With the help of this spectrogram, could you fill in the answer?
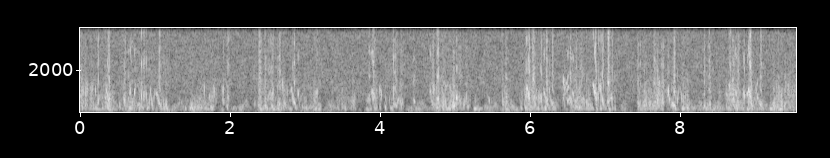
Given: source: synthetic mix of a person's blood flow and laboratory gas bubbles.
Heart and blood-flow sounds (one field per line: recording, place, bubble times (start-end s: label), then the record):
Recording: Doppler ultrasound of blood flow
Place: precordium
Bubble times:
0.00-0.47 s: bubbles
0.51-1.21 s: bubbles
1.38-2.02 s: bubbles
2.31-3.24 s: bubbles
3.41-3.72 s: bubbles
3.81-4.34 s: bubbles
4.43-4.49 s: bubbles
4.66-5.35 s: bubbles
5.42-5.50 s: bubbles
5.63-5.75 s: bubbles
5.85-6.39 s: bubbles
6.42-7.17 s: bubbles
7.41-8.18 s: bubbles
8.27-8.51 s: bubbles
8.58-9.11 s: bubbles
9.17-9.55 s: bubbles
From the record:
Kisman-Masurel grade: 444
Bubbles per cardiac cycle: continuous sound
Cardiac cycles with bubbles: 100%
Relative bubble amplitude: maximal (0.775 to 0.999)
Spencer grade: 4 (maximum detectable bubble signal sounding continuously throughout systole and diastole of every cardiac period, and overriding the amplitude of the normal cardiac signals)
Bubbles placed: anywhere in the cardiac cycle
